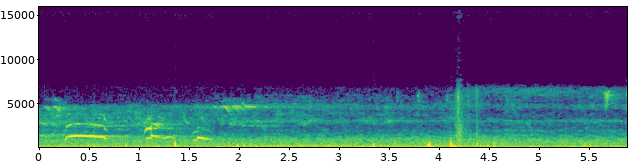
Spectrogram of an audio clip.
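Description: A bald eagle gives a quick series of thin, whistled piping notes in the first two seconds, followed by low wind rumble and scattered knocks.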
